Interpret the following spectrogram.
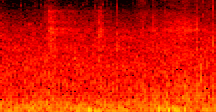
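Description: Footsteps of a person walking: a few light knocks roughly half a second apart over a low, steady rumble from the handheld phone's microphone.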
